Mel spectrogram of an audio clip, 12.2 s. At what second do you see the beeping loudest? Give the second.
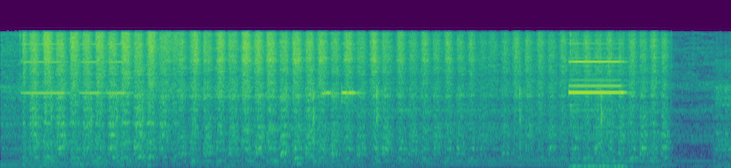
10 s.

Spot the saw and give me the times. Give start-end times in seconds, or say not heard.
0.3-11.2.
